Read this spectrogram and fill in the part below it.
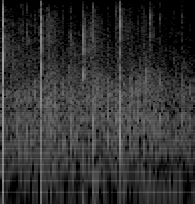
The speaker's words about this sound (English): So let's give them a hand and we'll tell them y'all clap for them when we see them.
